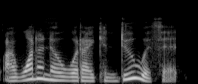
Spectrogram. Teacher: can is not going to be perfect can it's going to get shorter to kin because the emphasis is on um the action the question do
